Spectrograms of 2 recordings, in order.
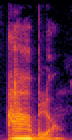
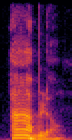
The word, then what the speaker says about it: hablo: This next word is the same as habló, but there's no accent. So now the emphasis is placed on the syllable before last, so we say hablo, hablo, meaning I speak.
